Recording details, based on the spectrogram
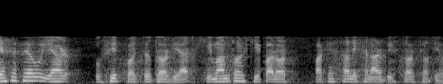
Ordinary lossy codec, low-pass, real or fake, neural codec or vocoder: AAC, 16 kbps; 3.6 kHz; fake; codec, 16 kHz in and 24 kHz out, 2.2 kbps, FireRedTTS-2 codec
